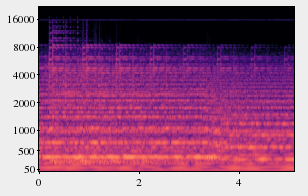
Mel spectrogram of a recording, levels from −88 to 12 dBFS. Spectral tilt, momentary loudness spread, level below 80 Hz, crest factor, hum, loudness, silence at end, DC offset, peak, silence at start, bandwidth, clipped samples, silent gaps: -5 dB/octave; 4 LU; -32 dBFS; 14 dB; 50 Hz at -35 dBFS; -17 LUFS; 0 s; under 0.1%; -4 dBFS; 0 s; 12.5 kHz; under 0.1%; none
